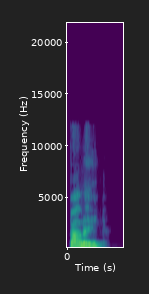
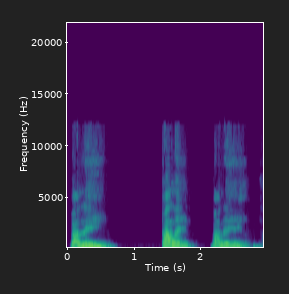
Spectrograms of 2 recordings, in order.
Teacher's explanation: no inglês britânico, a sílaba forte é a primeira. No inglês americano, a sílaba forte é a segunda. Então, sem delongas, ballet.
